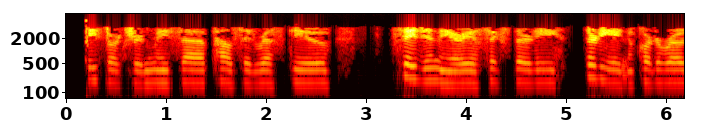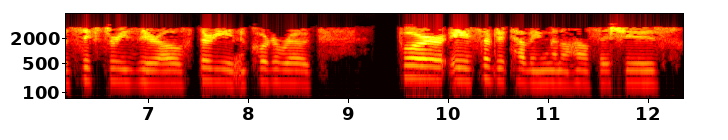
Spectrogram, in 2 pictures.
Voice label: Fire Department Dispatch, scanner; Grand Junction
